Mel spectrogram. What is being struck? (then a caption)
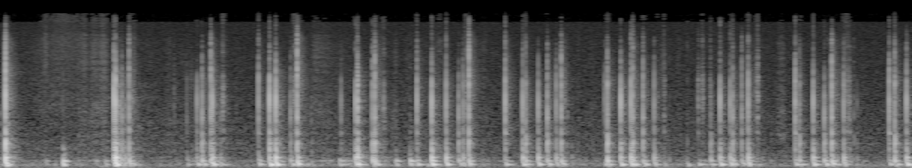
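Hardcover book with paper-covered board covers. Long acrylic nails on both hands tap the front cover of a closed beige hardcover book, with a solid paper block and board covers, lying on a fluffy rug. Quick bursts of soft, dull, thuddy taps with a low body and clicky tips come in irregular clusters. Each tap dies away almost at once.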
